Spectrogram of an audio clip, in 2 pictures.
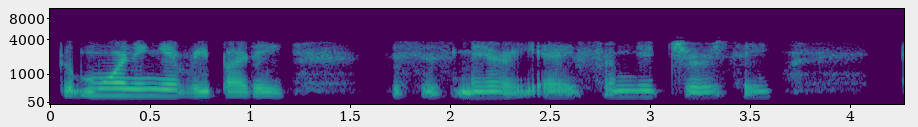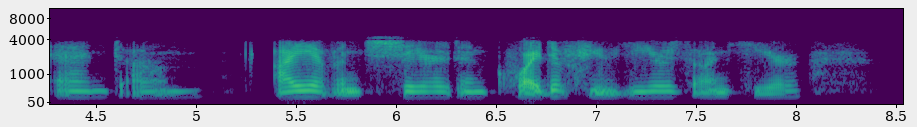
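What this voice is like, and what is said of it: Hoarse voice. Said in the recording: “My voice is kind of hoarse.”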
